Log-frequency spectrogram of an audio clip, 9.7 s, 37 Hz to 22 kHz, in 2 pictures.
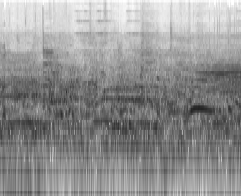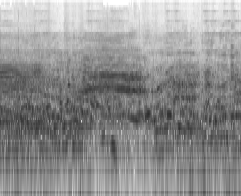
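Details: Lowing of Sahiwal bull calves at the Ambari livestock market, Faridpur, on 29 April 2024. Several short, wavering moos overlap through a busy mix of bargaining voices, crowd noise and faint music.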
